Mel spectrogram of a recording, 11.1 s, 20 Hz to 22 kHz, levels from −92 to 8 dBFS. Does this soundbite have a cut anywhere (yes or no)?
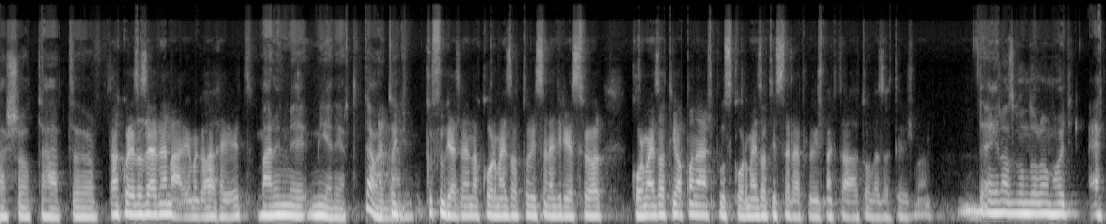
yes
